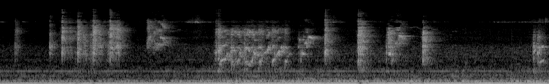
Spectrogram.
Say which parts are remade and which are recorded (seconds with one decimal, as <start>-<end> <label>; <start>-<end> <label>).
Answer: 0.0-0.7 recorded; 0.7-2.9 remade; 2.9-3.6 recorded; 3.6-4.1 remade; 4.1-4.6 recorded; 4.6-5.5 remade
